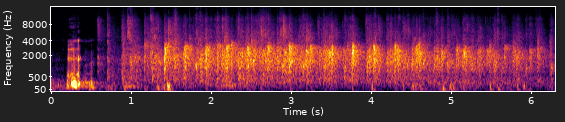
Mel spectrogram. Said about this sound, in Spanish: Y este aplauso es para ti.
